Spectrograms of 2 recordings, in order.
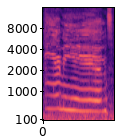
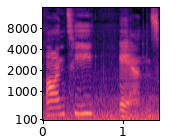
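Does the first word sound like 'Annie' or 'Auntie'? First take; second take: Annie; Auntie. First: The first word sounds like 'Annie', without a t. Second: The first word sounds like 'Auntie', with a t. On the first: The speaker calls it wrong. "I don't know why people be saying Annie Anne's" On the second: The speaker calls it right. "It's A U, that's all. Auntie"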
